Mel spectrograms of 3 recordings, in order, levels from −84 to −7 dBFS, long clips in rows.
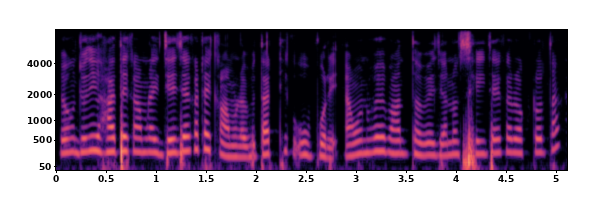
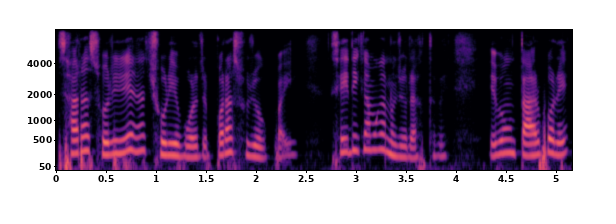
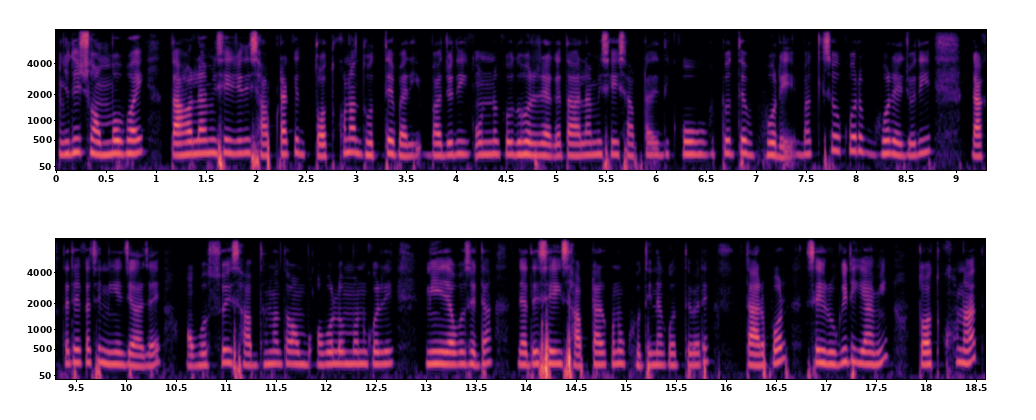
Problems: none marked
